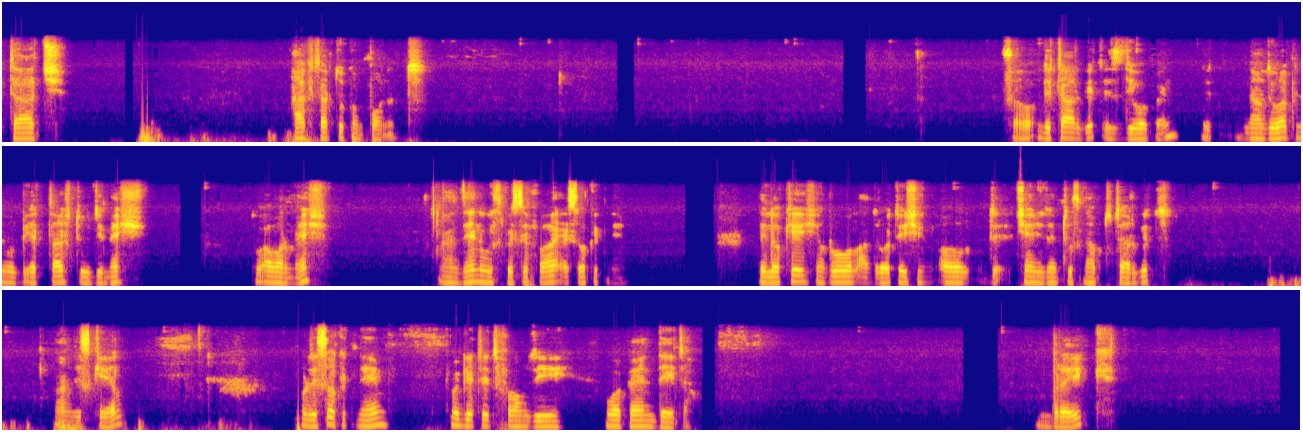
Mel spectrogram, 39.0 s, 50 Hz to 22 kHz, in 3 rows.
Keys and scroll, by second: 1.5-2.7 typing, 31.8-34.3 typing, 37.5-38.7 typing.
